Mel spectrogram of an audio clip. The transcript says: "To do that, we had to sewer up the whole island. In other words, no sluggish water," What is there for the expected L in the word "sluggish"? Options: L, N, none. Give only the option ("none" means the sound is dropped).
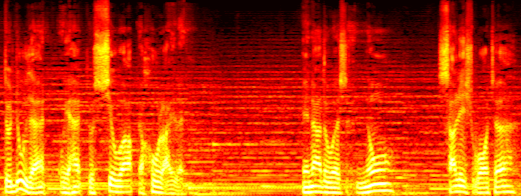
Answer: none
